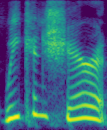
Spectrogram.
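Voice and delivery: high bright offer to share; mock cheery mother; chirpy other mom. Quoting other mom offering bear.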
